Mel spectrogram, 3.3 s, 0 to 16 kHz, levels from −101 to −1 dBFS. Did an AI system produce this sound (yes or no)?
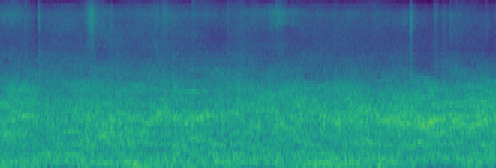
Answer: yes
